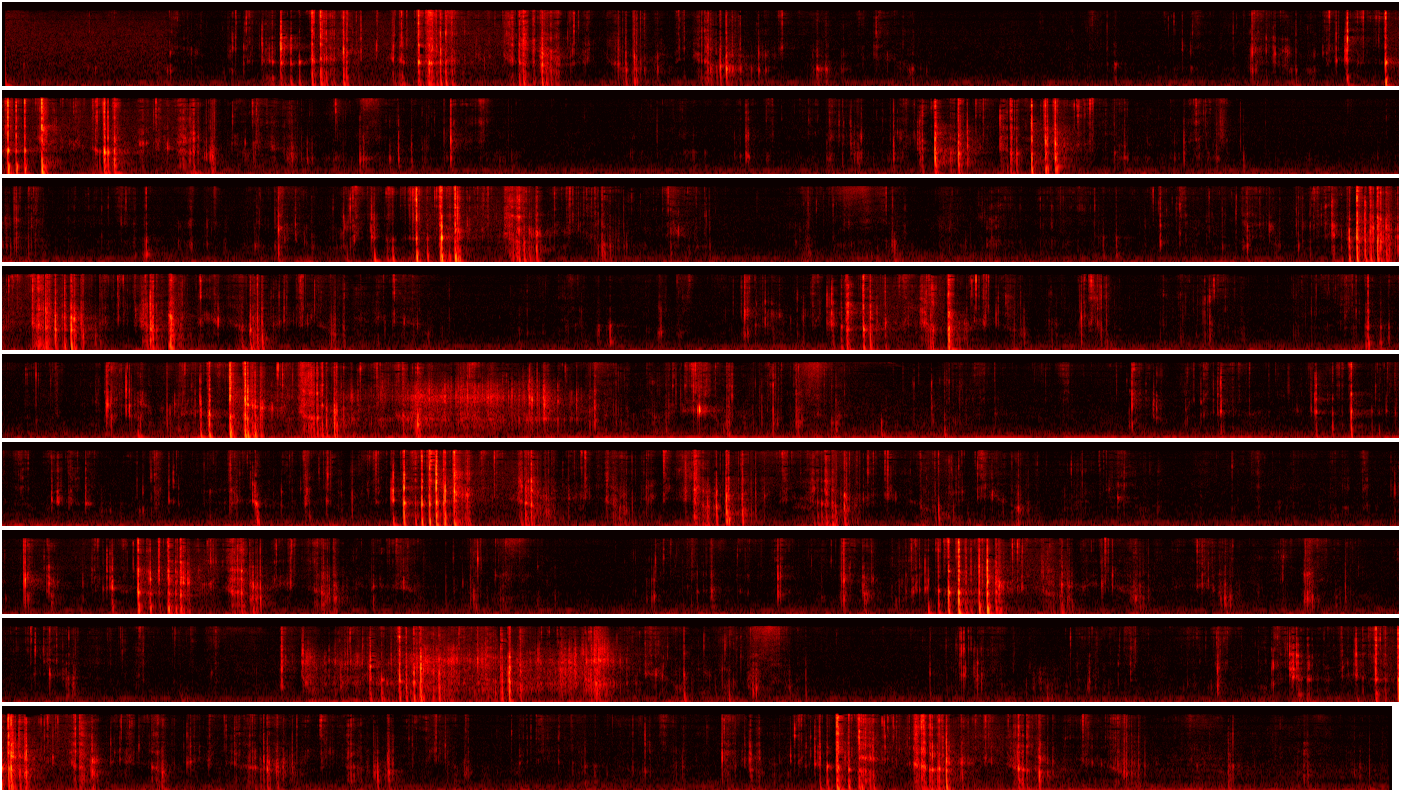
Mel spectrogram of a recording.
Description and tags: Dog Eating Individual Treats - Crunch Crunch Crunch
Recorded on an iPhone right next to his mouth, but excellent quality.
Nice quiet background noise too.
Great chomping noise.....Nom nom nom nom.
treats, crunch, dog, chomp, eating, individual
